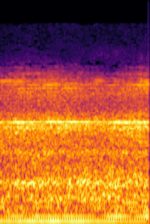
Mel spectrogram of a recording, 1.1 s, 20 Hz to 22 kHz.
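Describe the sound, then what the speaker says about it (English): A Boeing 757 jet airliner taxis into position on the runway, its engines giving a steady loud whine and roar with a bright high-pitched tone, constant and close throughout. "Boeing 757 is ready to taxi into position"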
